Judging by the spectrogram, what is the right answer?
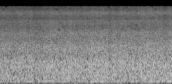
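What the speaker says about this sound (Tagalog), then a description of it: "biglang buhos ng ulan. Ganito po yung ulan" Heavy afternoon rain pours down in a dense, steady hiss of broadband noise, close and loud, with no voices.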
